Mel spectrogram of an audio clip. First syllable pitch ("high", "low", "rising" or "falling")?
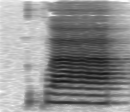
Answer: low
